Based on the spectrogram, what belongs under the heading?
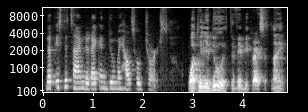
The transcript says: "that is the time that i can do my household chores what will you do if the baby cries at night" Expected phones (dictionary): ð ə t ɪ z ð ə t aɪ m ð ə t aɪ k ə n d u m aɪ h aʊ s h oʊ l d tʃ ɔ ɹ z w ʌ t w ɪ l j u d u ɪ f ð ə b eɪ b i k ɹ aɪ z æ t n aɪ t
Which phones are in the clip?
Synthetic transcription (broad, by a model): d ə t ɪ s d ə t aɪ m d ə t aɪ k ə n d u m aɪ h aʊ s h oʊ l d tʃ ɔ ɹ s w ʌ t w ɪ l j u d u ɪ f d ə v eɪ b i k ɹ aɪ s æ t n aɪ t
